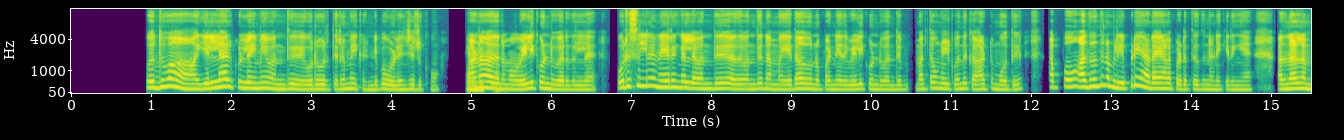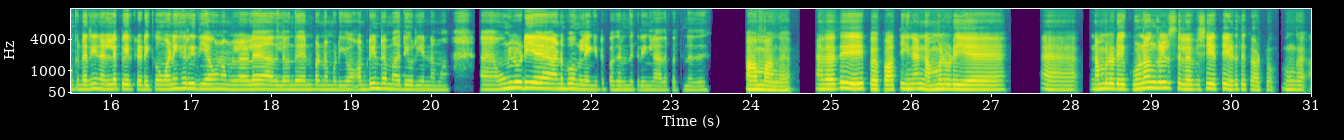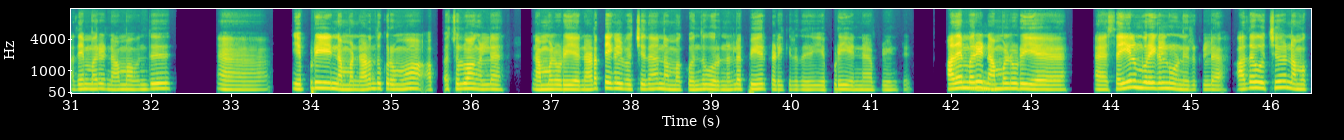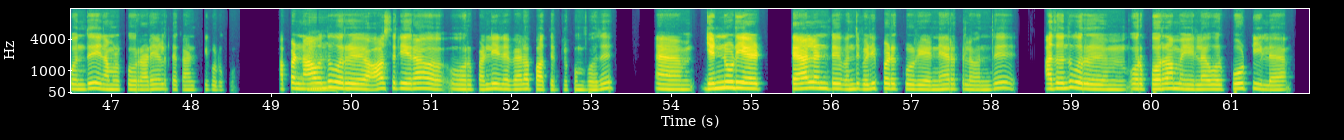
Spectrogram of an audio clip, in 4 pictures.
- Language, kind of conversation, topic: Tamil, podcast, உன் படைப்புகள் உன்னை எப்படி காட்டுகின்றன?
- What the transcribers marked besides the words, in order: in English: "அர்ன்"; other background noise; in English: "டேலண்டு"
